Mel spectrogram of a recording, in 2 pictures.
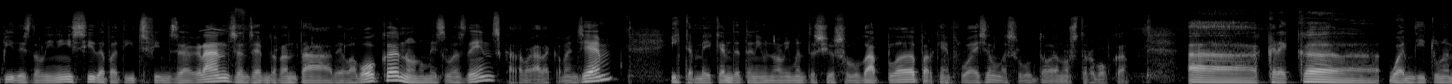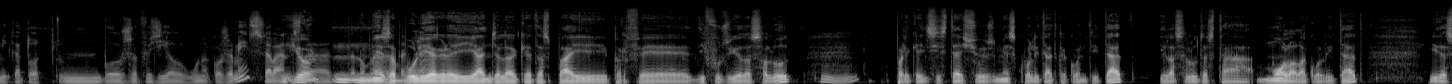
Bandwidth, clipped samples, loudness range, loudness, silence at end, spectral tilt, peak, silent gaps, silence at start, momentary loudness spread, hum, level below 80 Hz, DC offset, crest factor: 15 kHz; under 0.1%; 14 LU; -26 LUFS; 0 s; -6 dB/octave; -2 dBFS; none; 0.05 s; 18 LU; none; -44 dBFS; under 0.1%; 24 dB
